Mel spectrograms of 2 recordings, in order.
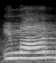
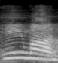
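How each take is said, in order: First: The first vowel is a short i. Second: The first vowel is a long i. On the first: The speaker calls it wrong. "ईमान नहीं होता" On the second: The speaker calls it right. "बड़ी ई रहेगा"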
